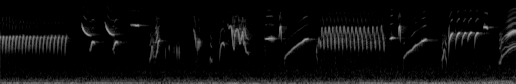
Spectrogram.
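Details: Belgian canary singing, played for training young birds and teaching new songs: a steady buzzy tone, then rapid varied whistles, rising sweeps, short trills and sharp chips, over a faint low background hum.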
